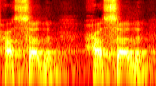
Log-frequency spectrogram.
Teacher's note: سین کو باریک پڑھنا ہے اور سیٹی کی آواز نکالنی ہے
